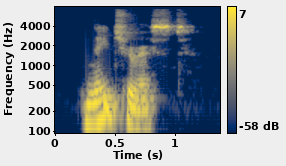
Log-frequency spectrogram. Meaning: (noun) One who follows a philosophical belief in a naked, natural life and prefers to live without clothes, often for reasons of ecology, health, religious belief, and/or ethical concerns
- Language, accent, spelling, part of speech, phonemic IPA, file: English, Southern England, naturist, noun / adjective, /ˈneɪt͡ʃəɹɪst/, LL-Q1860 (eng)-naturist.wav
